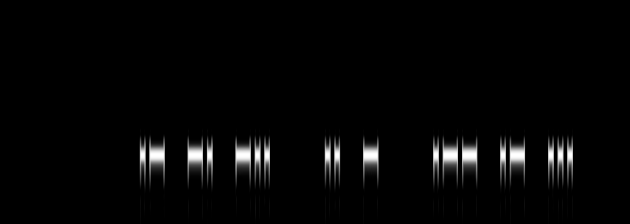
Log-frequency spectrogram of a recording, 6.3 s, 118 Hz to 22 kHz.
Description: Morse code, heard as a keyed tone, about 25 wpm, spaced as for 20 wpm, 600 Hz. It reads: AND IT WAS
